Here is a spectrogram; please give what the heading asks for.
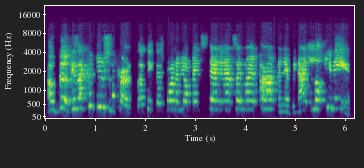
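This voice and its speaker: A woman's voice: sits high, a little fast, bright, forceful tone, highs cut off. A woman playing an earnest, cocky but nervy male tabloid reporter, hesitant yet insistent, in a 1940s radio comedy. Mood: defiant.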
